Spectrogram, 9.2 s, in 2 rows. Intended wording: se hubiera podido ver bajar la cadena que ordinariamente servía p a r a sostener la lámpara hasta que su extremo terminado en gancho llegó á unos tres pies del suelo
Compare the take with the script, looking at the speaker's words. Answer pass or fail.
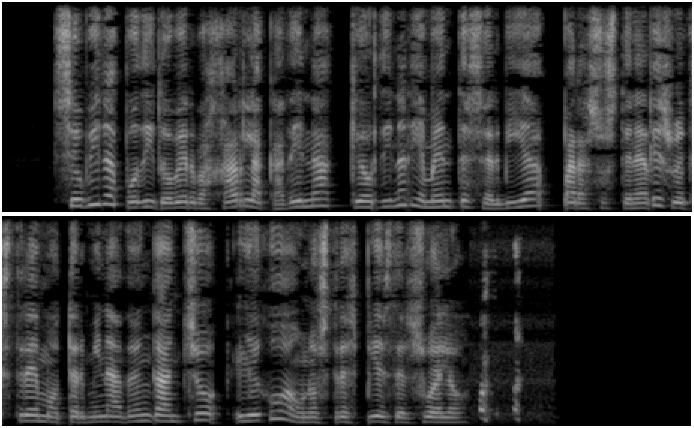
fail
